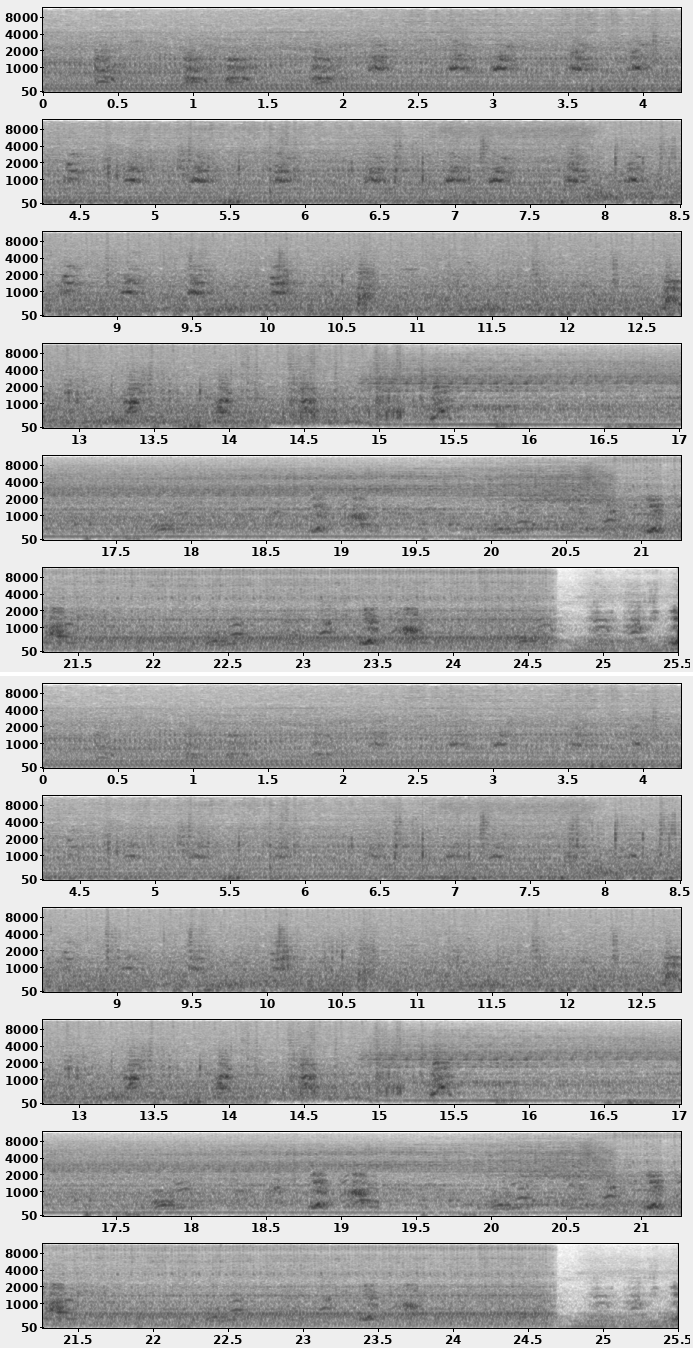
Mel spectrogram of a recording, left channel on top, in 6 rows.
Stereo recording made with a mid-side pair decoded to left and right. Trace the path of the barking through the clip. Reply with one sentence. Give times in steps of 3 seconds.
In this clip you hear the barking on the left from 0 s, in the centre from 12 s, on the right from 15 s and on the left from 21 s.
